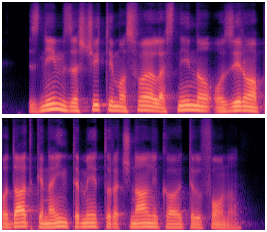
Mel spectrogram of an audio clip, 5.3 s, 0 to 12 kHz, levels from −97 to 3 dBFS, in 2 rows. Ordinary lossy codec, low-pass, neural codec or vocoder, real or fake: none; none; codec, 24 kHz, 0.9 kbps, WavTokenizer, large speech release; fake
